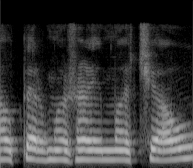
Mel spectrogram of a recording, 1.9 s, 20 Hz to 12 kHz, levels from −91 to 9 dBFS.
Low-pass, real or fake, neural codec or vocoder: 7.2 kHz; real; none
